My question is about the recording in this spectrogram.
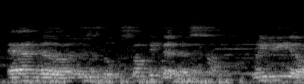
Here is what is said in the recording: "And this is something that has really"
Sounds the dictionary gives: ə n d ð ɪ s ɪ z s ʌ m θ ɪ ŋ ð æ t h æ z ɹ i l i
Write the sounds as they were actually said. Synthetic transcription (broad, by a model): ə n d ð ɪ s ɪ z s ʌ m t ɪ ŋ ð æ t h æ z ɹ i l i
